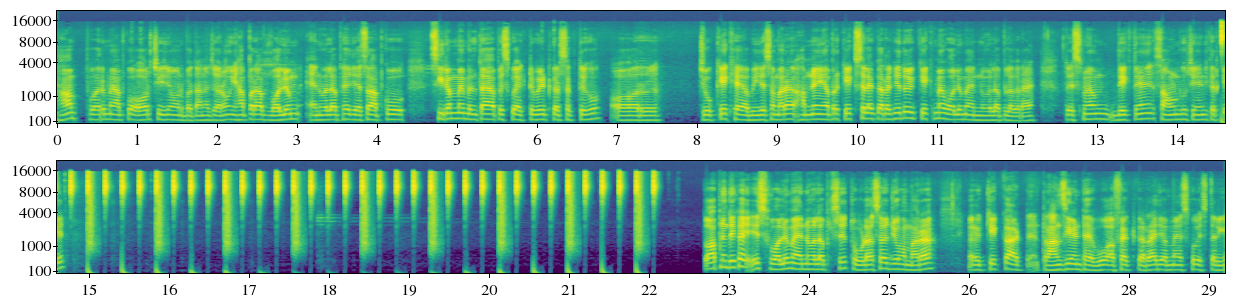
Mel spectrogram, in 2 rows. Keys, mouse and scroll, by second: 1.7 super+KP_Add, 5.9 click, 6.6 super+KP_Subtract, 9.2 super+KP_Add, 10.3 super+KP_Subtract, 10.4 super+KP_Add, 11.4 super+KP_Add, 11.5 super+KP_Subtract, 14.5 click, 22.1 click, 29.1 click.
